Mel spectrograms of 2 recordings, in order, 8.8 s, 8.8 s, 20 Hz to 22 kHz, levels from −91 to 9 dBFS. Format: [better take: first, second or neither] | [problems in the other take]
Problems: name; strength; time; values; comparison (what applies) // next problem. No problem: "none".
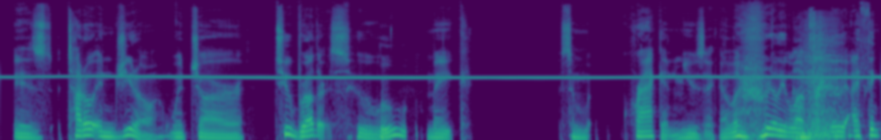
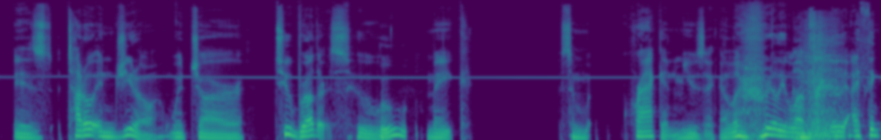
second | high-pitched whine; loud; throughout; 2.5 kHz, 9 dB below the speech; faint in the second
